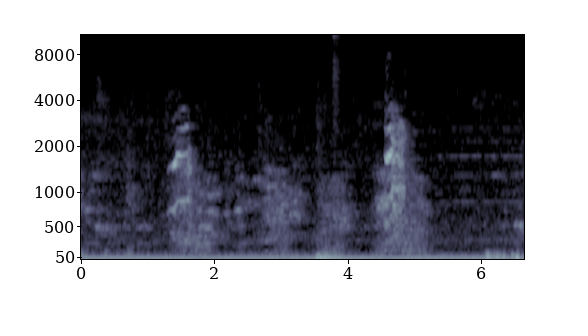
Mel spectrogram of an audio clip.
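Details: Stray street cat giving two brief, quiet meows about three seconds apart over a low, steady background hum.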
